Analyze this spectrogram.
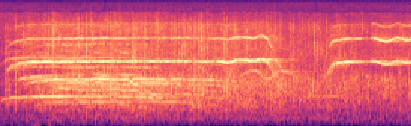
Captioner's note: audience cheering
